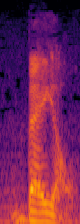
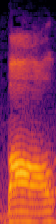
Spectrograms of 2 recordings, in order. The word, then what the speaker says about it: Baal: for the worship of bale now you've heard it pronounced either way ball or bale b-a-a-l and um it is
